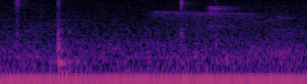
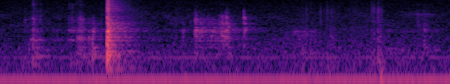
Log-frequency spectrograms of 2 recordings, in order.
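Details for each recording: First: Wahoo Kickr trainer with cover off, turned by hand: a few sharp isolated clicks over a steady low hum; belt-wear powder found, owner suspects rubbing on the top lip when the tensioner is tightened. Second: Wahoo Kickr trainer that made a strange noise, after a clean out and a spacer washer added, belt thought to have been rubbing: steady low flywheel hum, only a few light stray clicks, no rubbing; running smoothly.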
